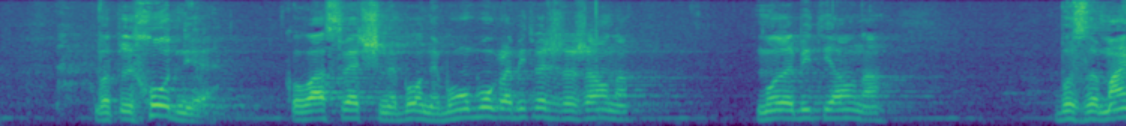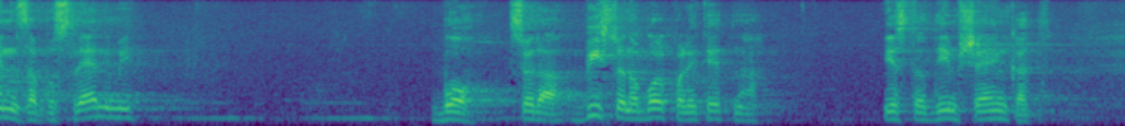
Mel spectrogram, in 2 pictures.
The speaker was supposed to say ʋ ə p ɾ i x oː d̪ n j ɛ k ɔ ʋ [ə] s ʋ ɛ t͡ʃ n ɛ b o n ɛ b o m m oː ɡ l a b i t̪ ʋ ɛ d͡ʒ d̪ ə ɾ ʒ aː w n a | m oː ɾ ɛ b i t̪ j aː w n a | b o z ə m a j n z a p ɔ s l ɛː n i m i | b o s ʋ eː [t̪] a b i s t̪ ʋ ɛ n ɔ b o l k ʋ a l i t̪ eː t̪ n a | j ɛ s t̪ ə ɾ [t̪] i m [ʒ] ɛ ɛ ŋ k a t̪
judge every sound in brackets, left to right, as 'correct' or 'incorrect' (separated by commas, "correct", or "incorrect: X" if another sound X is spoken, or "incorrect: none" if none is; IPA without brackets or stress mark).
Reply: incorrect: a, incorrect: d̪, incorrect: d̪, incorrect: ʃ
